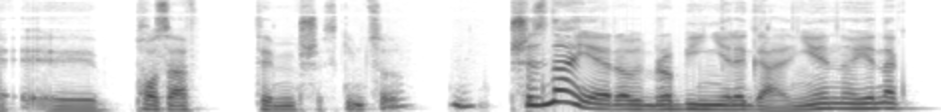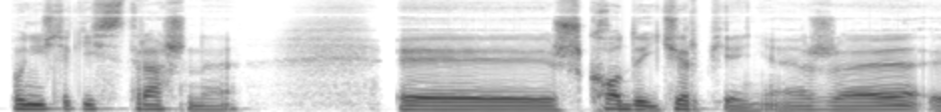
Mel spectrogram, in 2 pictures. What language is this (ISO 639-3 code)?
pol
